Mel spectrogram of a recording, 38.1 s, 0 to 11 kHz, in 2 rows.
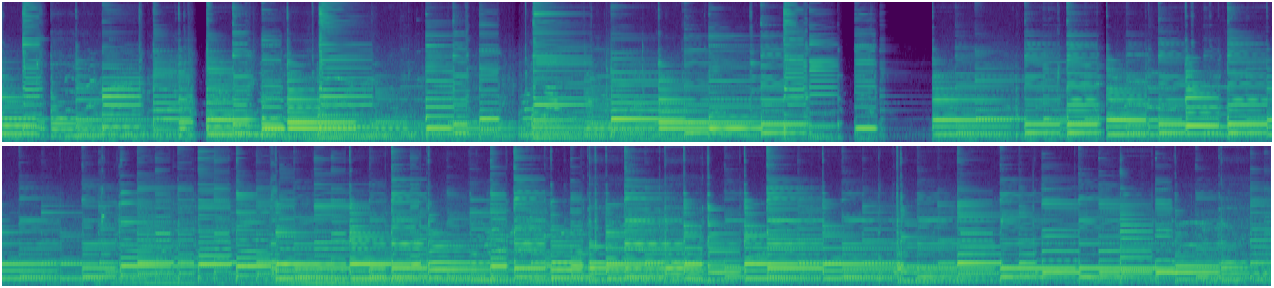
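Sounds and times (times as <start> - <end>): fingerstyle guitar melody: 0.0 - 38.0.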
